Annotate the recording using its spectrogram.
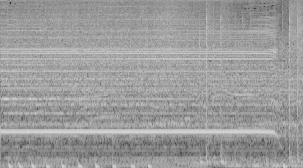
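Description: Live worship rock band playing an instrumental passage. A single high note is held steady over a regular kick-drum beat, about three beats a second, and the held note stops about five and a half seconds in.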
